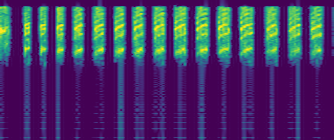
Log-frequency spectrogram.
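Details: Edible-nest swiftlet lure call for the rainy-season breeding period: bright, buzzy chirps repeated steadily about two to three times a second, evenly spaced with short silent gaps, on a clean background.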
